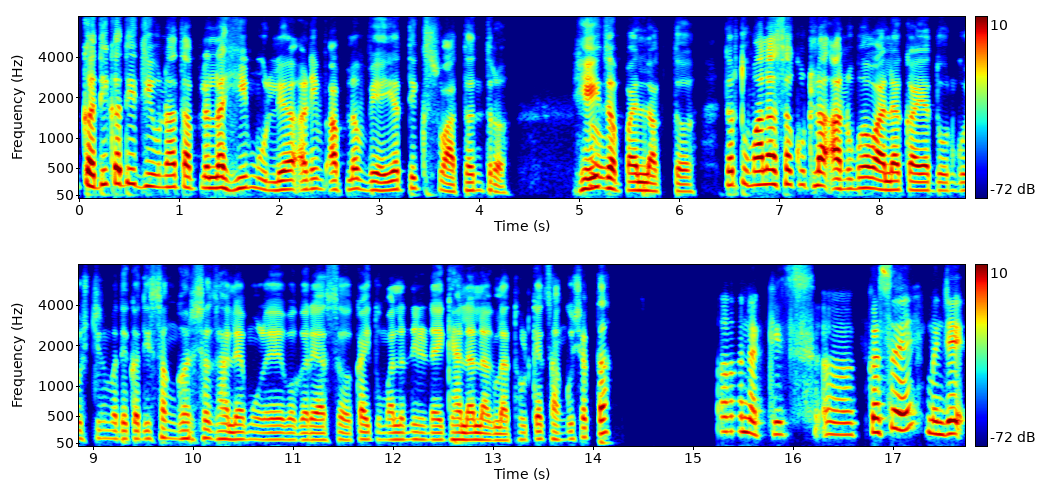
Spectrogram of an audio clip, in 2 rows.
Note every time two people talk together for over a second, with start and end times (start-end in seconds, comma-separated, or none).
none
